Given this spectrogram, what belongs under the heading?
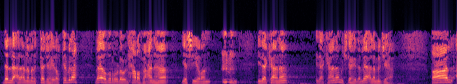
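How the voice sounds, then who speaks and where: Fast, husky sheikh teaching jurisprudence. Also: male voice, a little high. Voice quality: husky, clears throat often. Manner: repeats phrases, asks students "clear or not?". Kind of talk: classroom lesson explaining a fiqh text. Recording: dull recording with long hall reverb.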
